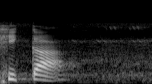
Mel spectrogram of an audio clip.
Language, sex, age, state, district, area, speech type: Assamese, female, 18-30, Assam, Sonitpur, rural, read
